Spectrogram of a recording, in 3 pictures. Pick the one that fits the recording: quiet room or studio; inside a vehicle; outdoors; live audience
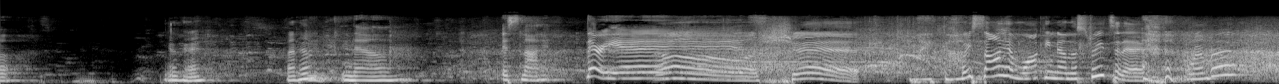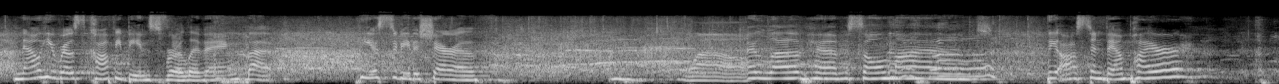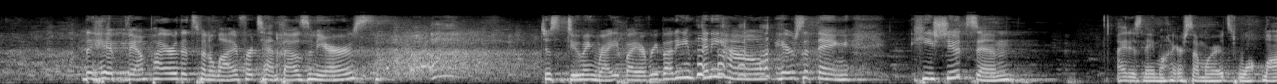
live audience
